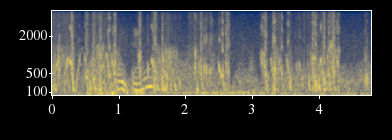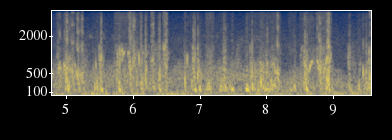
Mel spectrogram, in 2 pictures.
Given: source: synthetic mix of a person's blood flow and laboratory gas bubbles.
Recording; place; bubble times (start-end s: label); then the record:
Doppler ultrasound of blood flow; subclavian vein
0.00-0.45 s: bubbles
0.49-1.06 s: bubbles
1.30-1.40 s: bubbles
1.43-1.97 s: bubbles
2.05-2.46 s: bubbles
2.49-2.70 s: bubbles
3.14-3.80 s: bubbles
3.83-4.35 s: bubbles
4.70-4.81 s: bubbles
4.86-5.31 s: bubbles
5.41-5.61 s: bubbles
5.73-6.58 s: bubbles
6.77-7.07 s: bubbles
7.10-7.56 s: bubbles
7.68-8.27 s: bubbles
8.35-8.48 s: bubbles
8.53-9.04 s: bubbles
9.23-9.31 s: bubbles
9.38-9.58 s: bubbles
From the record:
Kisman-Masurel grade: 343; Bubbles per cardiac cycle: rolling drumbeat, 9 or more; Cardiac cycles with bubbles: 100%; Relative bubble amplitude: loud (0.450 to 0.775); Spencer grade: 3 (all of the cardiac periods contain showers or single bubble signals, but not dominating or overriding the cardiac motion signals); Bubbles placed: anywhere in the cardiac cycle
